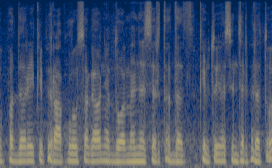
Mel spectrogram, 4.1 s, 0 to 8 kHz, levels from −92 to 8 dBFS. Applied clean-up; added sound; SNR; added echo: none; none; none; none.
